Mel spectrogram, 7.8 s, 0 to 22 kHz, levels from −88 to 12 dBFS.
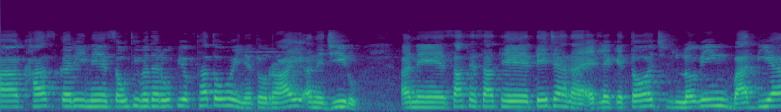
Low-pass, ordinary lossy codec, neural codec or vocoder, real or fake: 7.2 kHz; none; none; real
